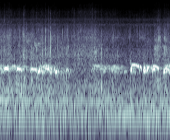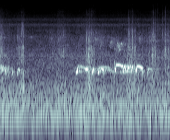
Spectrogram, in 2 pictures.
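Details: Lure call of a local zebra dove: bursts of rapid, bubbling coo notes in three phrase groups separated by pauses, with faint clicks and outdoor noise.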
